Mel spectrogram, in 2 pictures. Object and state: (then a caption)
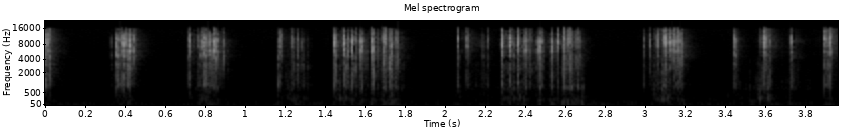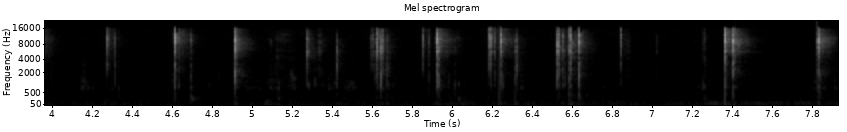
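Plastic paddle hair brush. Fingernails flick and scratch the pin bristles of a pink plastic cushion paddle hair brush held over a microphone. The result is a rapid, irregular run of dry, bright clicks and short scratchy bursts, with almost no low end and no ringing between strokes.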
